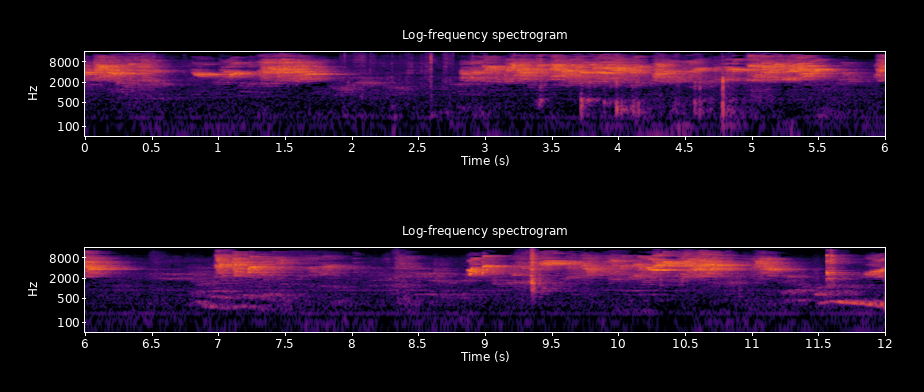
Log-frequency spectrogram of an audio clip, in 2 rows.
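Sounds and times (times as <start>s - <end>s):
lovebirds squawking and chirping: 0.0s - 6.4s.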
